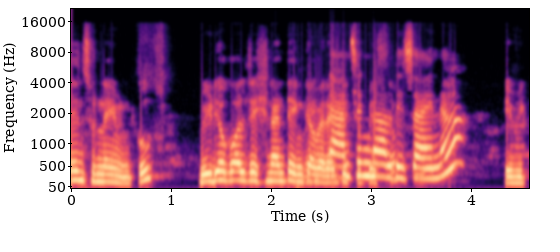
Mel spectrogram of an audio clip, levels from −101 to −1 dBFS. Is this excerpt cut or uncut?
cut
